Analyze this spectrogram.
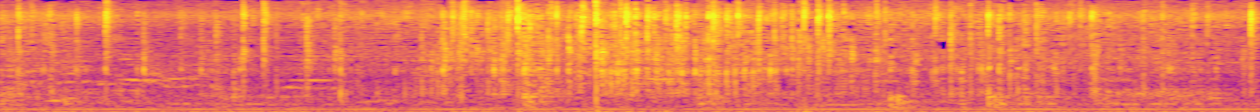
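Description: Puris deep-frying in hot oil in an iron kadhai: steady sizzling with many sharp crackles and pops, busiest around the middle as the puris are turned with a wire skimmer.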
